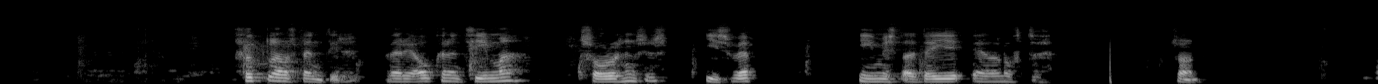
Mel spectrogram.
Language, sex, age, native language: Icelandic, male, 80-89, Icelandic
